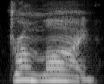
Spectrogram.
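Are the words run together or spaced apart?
spaced apart. The words are spaced apart and clearly overdone. The speaker calls it right. "you have to kind of space out the words differently"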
